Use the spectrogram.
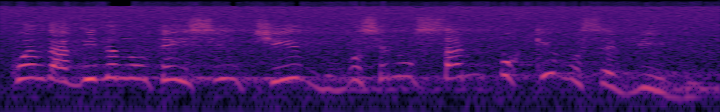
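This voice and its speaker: High-voiced pastor preaching in an echoey church. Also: male voice, a little fast. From Recife, northeastern Brazil. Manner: lively preaching full of rhetorical questions and playful asides. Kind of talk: sermon. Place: church sanctuary. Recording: echoey church hall with loud hiss.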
